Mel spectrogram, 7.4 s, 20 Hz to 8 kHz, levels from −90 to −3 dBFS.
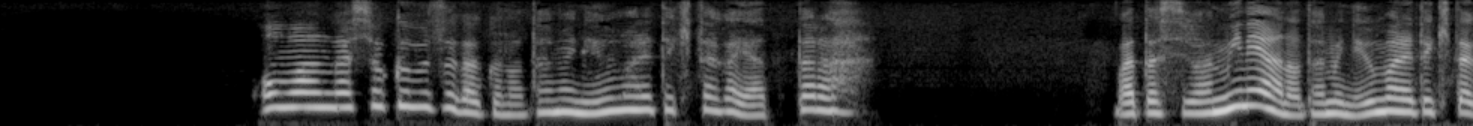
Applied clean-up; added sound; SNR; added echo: neural mask model Resemble Enhance denoiser.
